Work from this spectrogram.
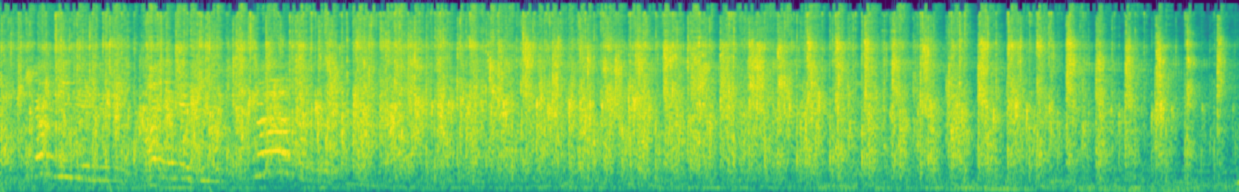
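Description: Audience clapping at a store opening event in Rohini, Delhi, steady rhythmic applause from a gathered crowd with voices mixed in, continuing throughout at moderate loudness.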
